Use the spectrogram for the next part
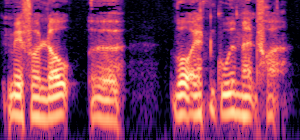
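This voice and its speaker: A fussing old country widow bustles about her guest in a raised, lifted voice, as a male reader puts her on. Her tone is husky and close, and grief sits under her hurried hospitality. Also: mid-range voice, flat delivery, darkish tone, no room sound, voice pushed up, close to an everyday voice. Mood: fussing hospitable. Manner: fussing, eager, tearful. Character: grieving old peasant mother, hospitable and fretful.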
